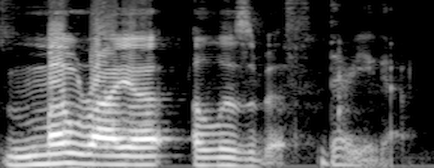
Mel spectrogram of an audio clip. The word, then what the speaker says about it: Moriah: you're driving me crazy oh okay so it's Moriah Elizabeth there you go not Mariah um let's see so you you've heard of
